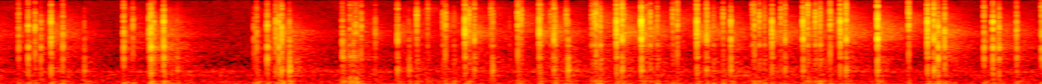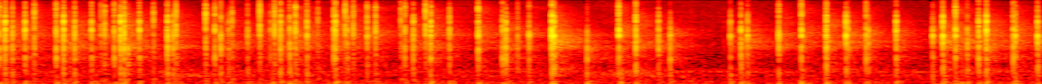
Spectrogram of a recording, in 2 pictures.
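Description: Long acrylic nails tap rapidly on the lid of an empty, transparent hard plastic game case that lies closed and flat on a table. The result is a dense, irregular stream of sharp, bright clicks with almost no low end, each one dying away instantly with no ring.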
